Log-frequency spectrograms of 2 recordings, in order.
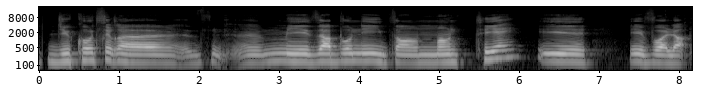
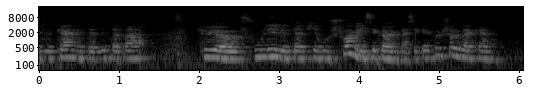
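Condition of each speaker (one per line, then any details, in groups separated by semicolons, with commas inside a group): Ataxia-telangiectasia; ataxia-telangiectasia, genetic, affects muscles; age 20, onset infancy, no walking or writing, wheelchair; trouble eating and drinking alone, drooled as infant
No condition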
